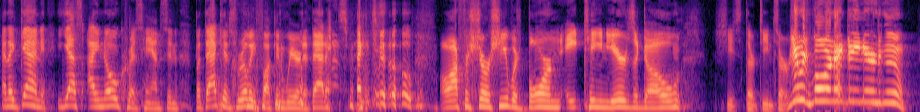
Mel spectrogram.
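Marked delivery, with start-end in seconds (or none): 9.9-11.3 shrill, very high, loud put-on hillbilly voice. Joking with co-hosts, acting out a man's excuse in a hillbilly pedophile voice. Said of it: "That's my hillbilly pedophile voice".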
